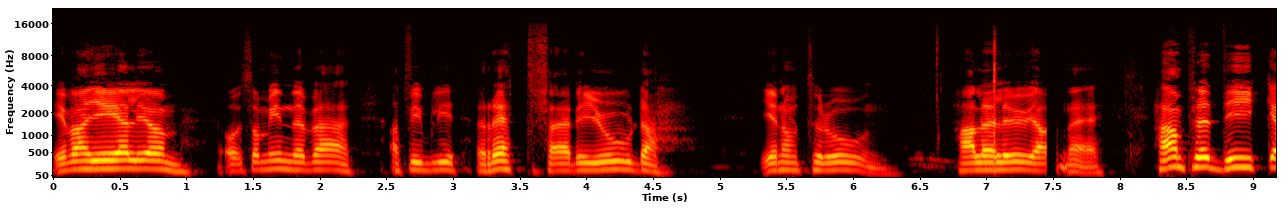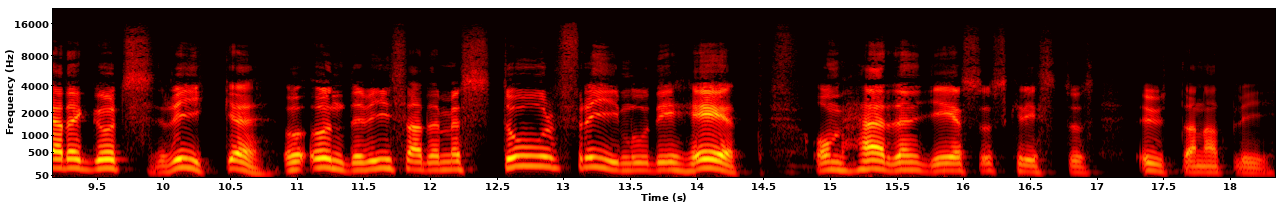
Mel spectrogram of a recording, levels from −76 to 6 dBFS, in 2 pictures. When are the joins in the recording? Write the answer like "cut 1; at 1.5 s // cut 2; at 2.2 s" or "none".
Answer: cut 1; at 7.5 s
